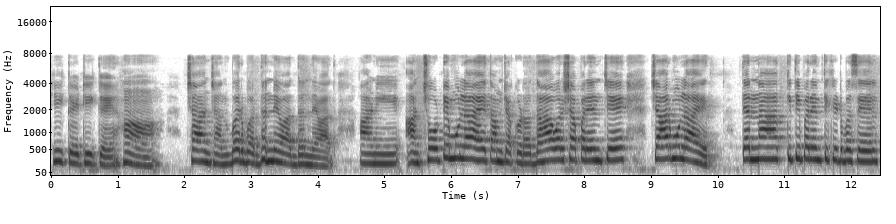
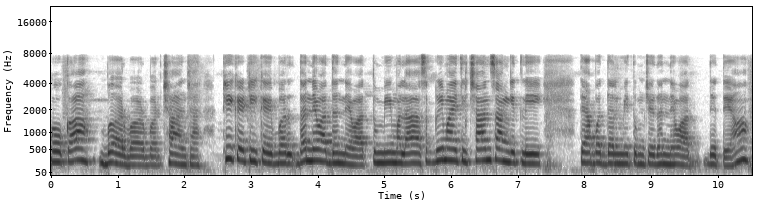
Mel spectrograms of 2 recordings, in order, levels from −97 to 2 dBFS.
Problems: none marked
